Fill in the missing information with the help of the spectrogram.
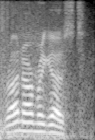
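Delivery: loud urging call; urgent cheer. Real, not acted. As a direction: call out to a player to run. Urging a player to flee.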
